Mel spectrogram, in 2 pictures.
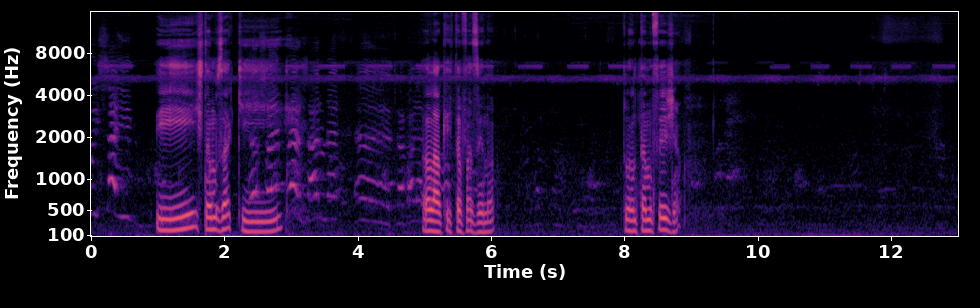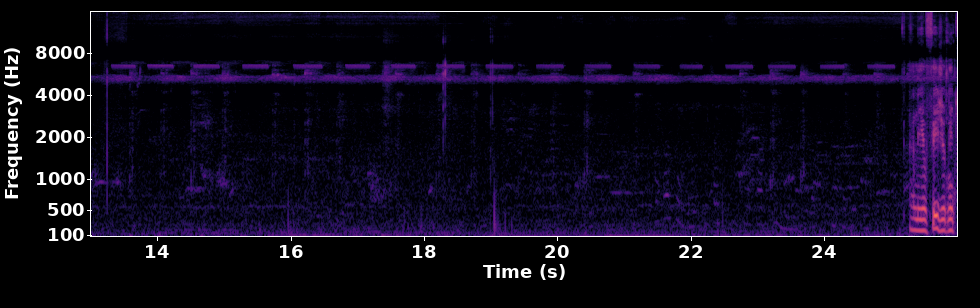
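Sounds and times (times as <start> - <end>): insects chirping: 0.0 - 26.0.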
